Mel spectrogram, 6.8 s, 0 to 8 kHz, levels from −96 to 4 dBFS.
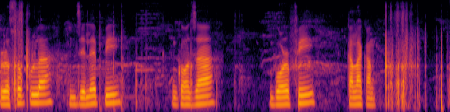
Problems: constant background noise, background conversations at intervals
